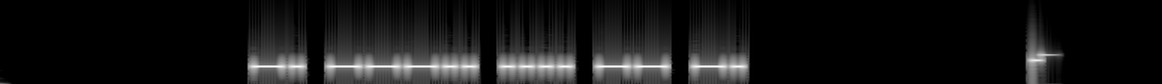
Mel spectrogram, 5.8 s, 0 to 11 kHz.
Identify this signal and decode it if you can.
Morse code, heard as a keyed tone, about 25 wpm, 700 Hz. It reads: N8HMN
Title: USA Call Signs - 5 Characters - 2x Character Spacing - 25wpm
